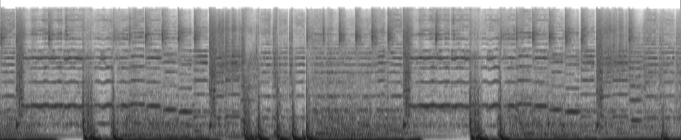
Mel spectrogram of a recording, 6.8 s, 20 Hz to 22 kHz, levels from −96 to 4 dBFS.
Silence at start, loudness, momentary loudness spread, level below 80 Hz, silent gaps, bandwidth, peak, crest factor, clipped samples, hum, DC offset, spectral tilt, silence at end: 0 s; -15 LUFS; 4 LU; -14 dBFS; none; 17 kHz; -2 dBFS; 10 dB; under 0.1%; none; under 0.1%; -4 dB/octave; 0 s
